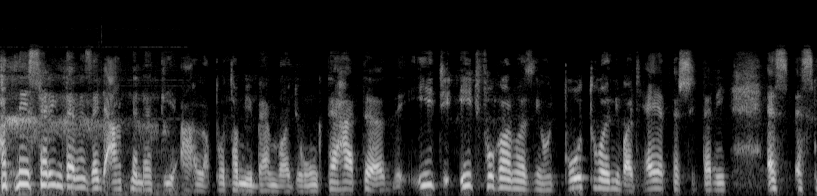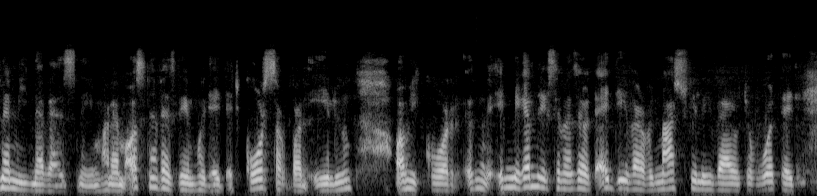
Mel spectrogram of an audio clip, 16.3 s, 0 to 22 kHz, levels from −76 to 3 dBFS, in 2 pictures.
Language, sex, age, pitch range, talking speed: Hungarian, female, 60-79, 130-180 Hz, 155 wpm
